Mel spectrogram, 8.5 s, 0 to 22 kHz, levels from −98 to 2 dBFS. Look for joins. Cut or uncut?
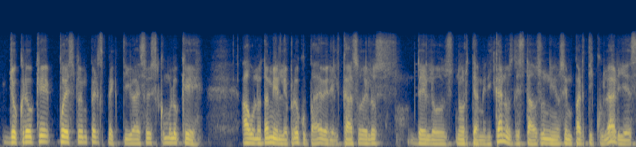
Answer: uncut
